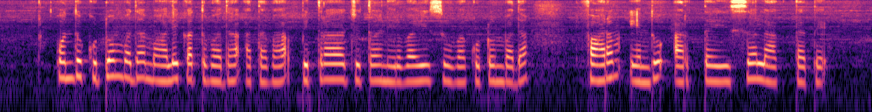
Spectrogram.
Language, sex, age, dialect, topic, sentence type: Kannada, female, 31-35, Central, agriculture, statement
